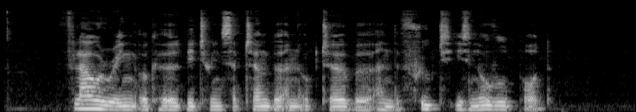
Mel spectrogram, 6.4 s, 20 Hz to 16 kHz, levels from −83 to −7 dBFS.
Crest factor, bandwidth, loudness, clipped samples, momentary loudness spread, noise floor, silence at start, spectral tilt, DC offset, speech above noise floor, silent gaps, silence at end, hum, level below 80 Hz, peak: 16 dB; 11.5 kHz; -27 LUFS; under 0.1%; 9 LU; -69 dBFS; 0.7 s; -6 dB/octave; under 0.1%; 43 dB; none; 0.85 s; none; -56 dBFS; -10 dBFS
